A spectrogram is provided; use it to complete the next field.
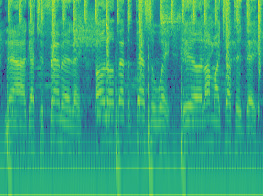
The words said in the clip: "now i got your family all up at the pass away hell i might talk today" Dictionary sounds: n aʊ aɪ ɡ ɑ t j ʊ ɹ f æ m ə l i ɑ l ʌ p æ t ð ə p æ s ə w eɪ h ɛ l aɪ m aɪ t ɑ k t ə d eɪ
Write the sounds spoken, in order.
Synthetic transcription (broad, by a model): n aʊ aɪ ɡ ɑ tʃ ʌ f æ m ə l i ɑ l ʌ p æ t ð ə p æ s ə w eɪ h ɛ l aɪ m aɪ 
